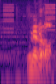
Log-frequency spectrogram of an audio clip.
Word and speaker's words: Mibble: butchered it again, but to Mibble. Mibble. There we go. Mibble. I'll get it, I promise. I'll get it. Like nibble. Like Nibble. nibble.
